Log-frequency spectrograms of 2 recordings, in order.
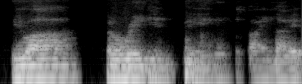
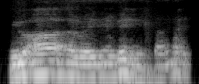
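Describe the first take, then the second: First: Low, level pronouncement; deep-voiced spiritual announcement; solemn proclamation. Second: Said in the usual way. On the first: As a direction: intone it deep and even. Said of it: "I come along and say".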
